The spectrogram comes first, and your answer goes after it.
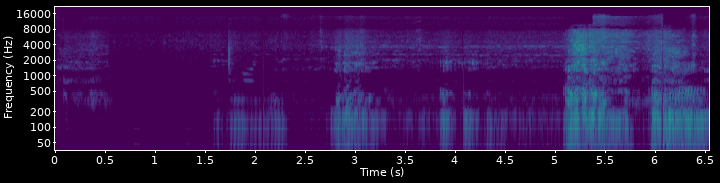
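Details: Three lionesses at a riverside meal in the Masai Mara confront an approaching Nile crocodile trying to steal their food; rough low growls build into two loud snarling bursts near the end, with softer rumbles before.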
